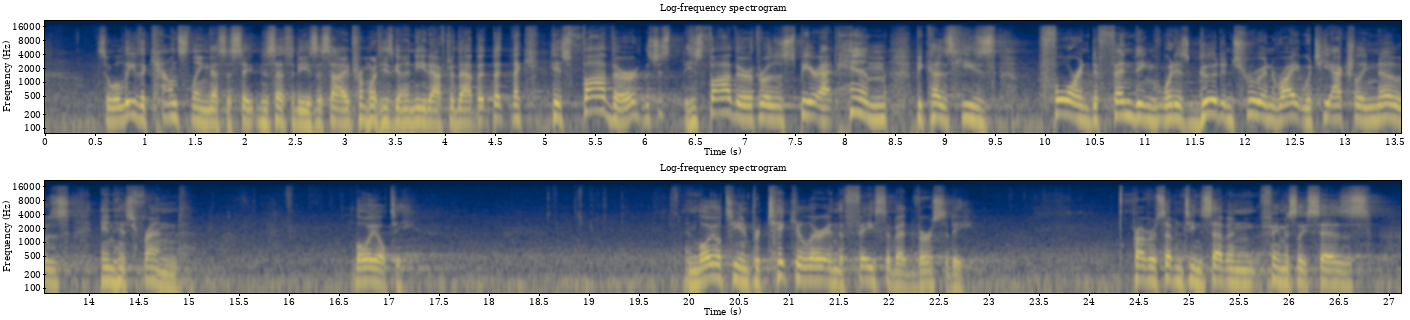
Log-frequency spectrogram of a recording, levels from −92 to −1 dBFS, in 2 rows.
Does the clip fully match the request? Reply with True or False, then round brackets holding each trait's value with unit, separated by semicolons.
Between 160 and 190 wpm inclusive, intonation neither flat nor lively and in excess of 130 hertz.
False (135 wpm; 3.7 semitones; 140 Hz)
